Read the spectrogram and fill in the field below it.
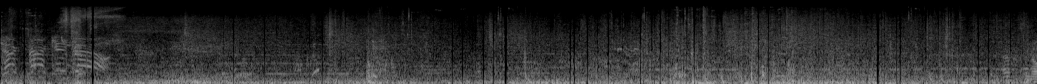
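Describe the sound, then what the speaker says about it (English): Orbital walking barrage in Helldivers 2, a dense roll of explosions and blasts rumbling continuously for about ten seconds amid battle noise, loud and sustained with overlapping booms and crashes. "That's an orbital walking barrage."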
